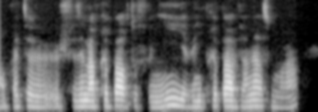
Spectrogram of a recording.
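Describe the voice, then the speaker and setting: A woman talks with a dry, close sound that carries no echo. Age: 30s. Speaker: nurse and trainee Chinese medicine practitioner. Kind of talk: interview. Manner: hesitant with frequent fillers.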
